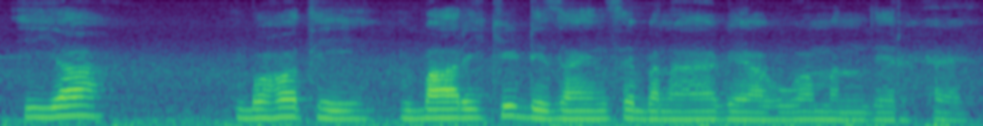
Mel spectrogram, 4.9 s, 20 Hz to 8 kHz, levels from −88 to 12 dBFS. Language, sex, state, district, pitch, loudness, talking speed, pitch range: Hindi, male, Uttar Pradesh, Lucknow, 140 Hz, -18 LUFS, 135 wpm, 130-160 Hz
